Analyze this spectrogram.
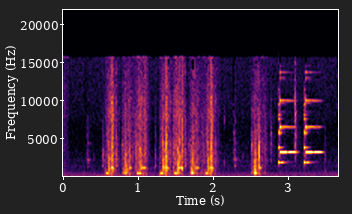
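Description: Short electronic menu blips tick in quick succession.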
